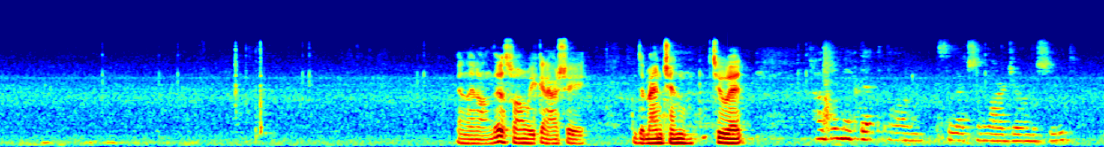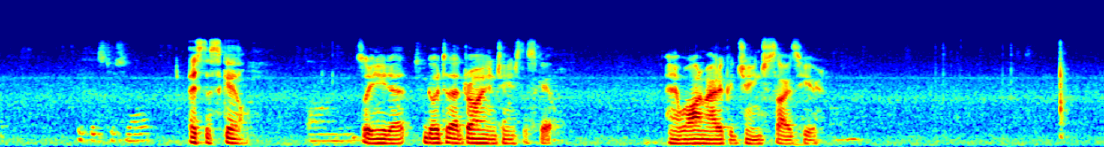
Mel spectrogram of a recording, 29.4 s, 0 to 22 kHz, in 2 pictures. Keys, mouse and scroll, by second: 3.3 ctrl+z, 4.0 click, 6.5-6.8 scroll up 5, 7.7-8.0 scroll down 3, 10.6 click, 24.4-24.9 scroll down 4, 27.2 click.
